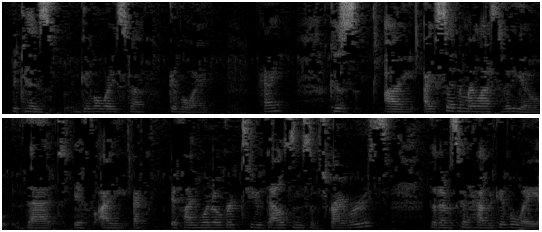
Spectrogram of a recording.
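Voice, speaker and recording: A woman chatting casually to camera as a cross stitch vlogger at home, excitable and self-deprecating. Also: medium pitch, a little hiss or hum. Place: home room.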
